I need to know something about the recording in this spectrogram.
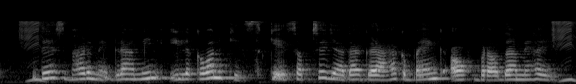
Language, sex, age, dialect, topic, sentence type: Magahi, female, 41-45, Western, banking, statement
